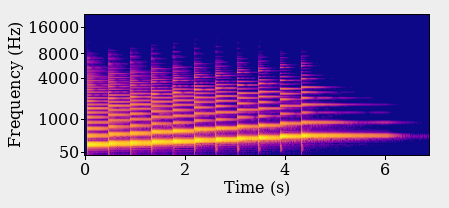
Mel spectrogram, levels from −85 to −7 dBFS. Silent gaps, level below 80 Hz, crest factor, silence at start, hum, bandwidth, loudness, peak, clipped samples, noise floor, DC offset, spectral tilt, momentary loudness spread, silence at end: none; -68 dBFS; 12 dB; 0.05 s; none; 8.4 kHz; -15 LUFS; -2 dBFS; under 0.1%; -65 dBFS; under 0.1%; -6 dB/octave; 15 LU; 0.8 s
